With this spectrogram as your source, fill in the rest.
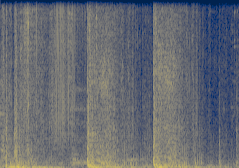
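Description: Gunfire bursts out loudly at close range.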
